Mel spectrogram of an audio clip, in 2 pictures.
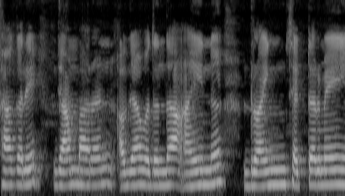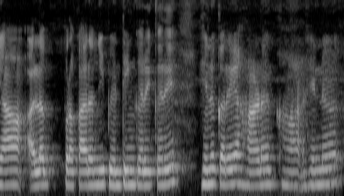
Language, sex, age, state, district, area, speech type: Sindhi, male, 18-30, Maharashtra, Mumbai Suburban, urban, spontaneous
